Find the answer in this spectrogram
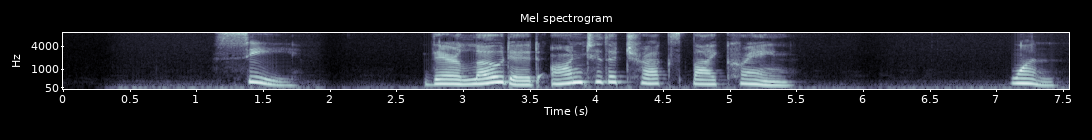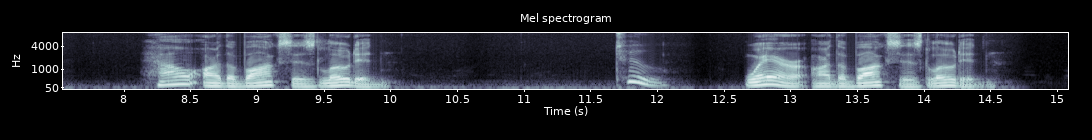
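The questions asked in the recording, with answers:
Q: They're loaded onto the trucks by crane.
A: 1: How are the boxes loaded?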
